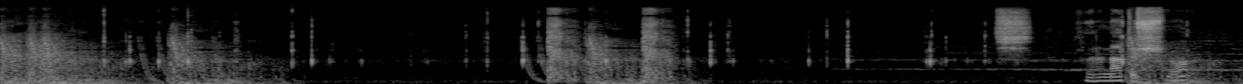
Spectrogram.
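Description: Arcade game shots click and pop in quick succession.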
